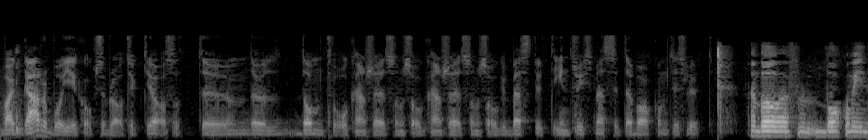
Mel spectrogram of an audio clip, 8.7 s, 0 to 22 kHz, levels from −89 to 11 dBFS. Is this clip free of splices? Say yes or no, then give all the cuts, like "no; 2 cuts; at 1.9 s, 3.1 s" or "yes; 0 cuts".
no; 1 cut; at 4.2 s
